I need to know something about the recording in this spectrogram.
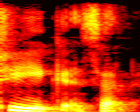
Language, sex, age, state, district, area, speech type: Marathi, female, 30-45, Maharashtra, Amravati, urban, spontaneous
